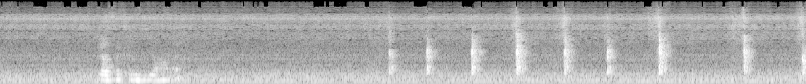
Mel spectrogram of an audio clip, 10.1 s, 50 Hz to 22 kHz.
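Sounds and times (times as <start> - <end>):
knife chopping cabbage on board: 4.8 - 8.4, 9.1 - 10.0.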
